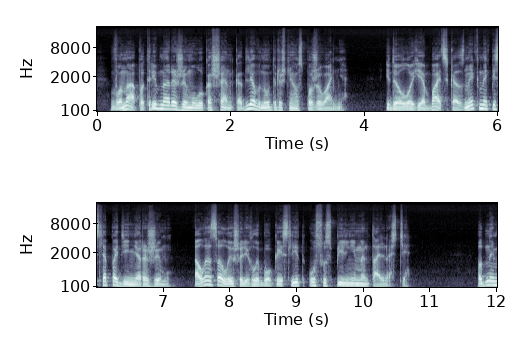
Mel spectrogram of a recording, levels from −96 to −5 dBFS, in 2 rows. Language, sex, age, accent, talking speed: Ukrainian, male, 30-49, native, 105 wpm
